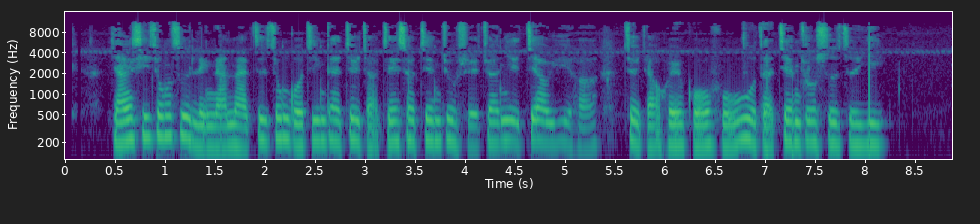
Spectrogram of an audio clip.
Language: Chinese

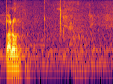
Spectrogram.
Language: Estonian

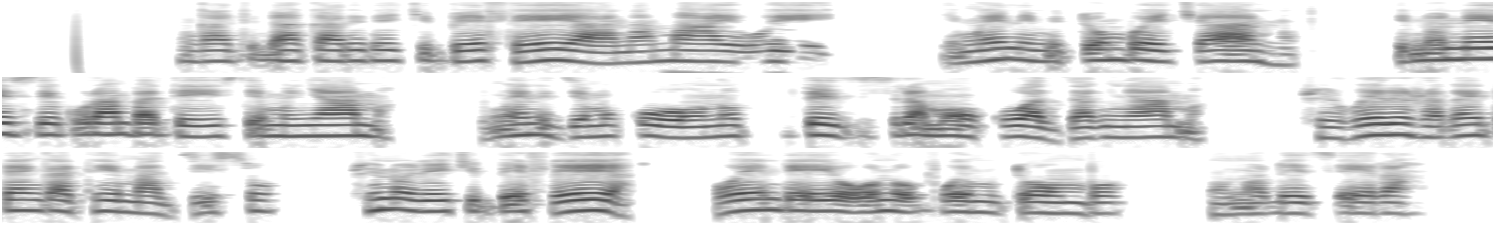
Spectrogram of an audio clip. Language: Ndau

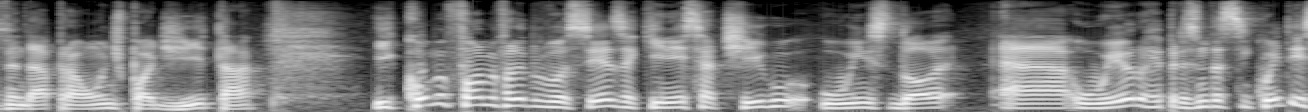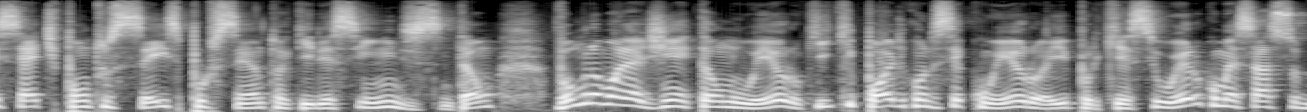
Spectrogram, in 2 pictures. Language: Portuguese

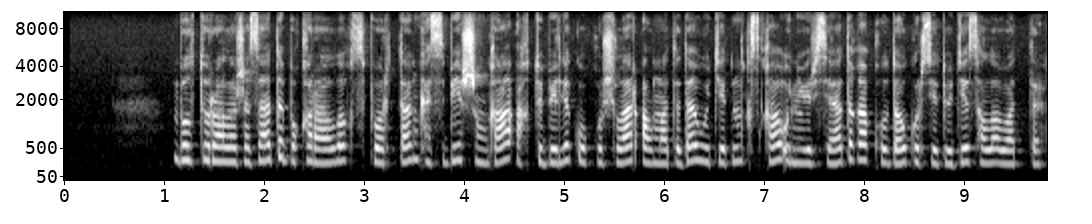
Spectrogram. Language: Kazakh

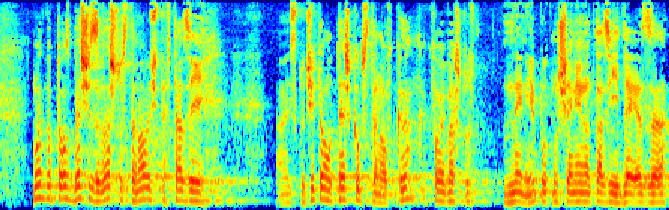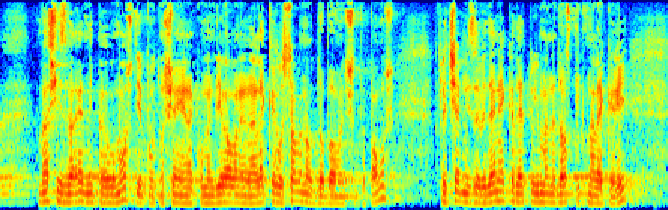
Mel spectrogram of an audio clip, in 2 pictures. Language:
Bulgarian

